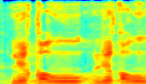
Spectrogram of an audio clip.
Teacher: واو ساکن سے پہلے قاف کے اوپر زبر ہے اس لیے واولین ہوگا, واولین کو نرم آواز کے ساتھ ادا کریں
